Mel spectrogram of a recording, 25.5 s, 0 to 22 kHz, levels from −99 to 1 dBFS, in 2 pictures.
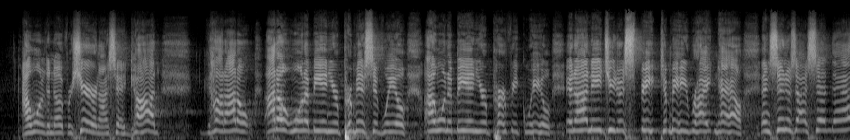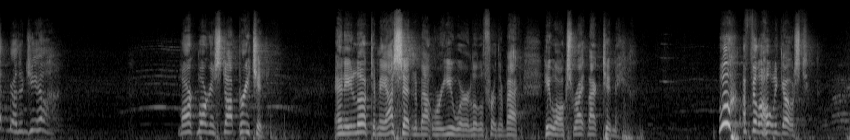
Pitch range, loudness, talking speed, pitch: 215-280 Hz, -33 LUFS, 190 wpm, 255 Hz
